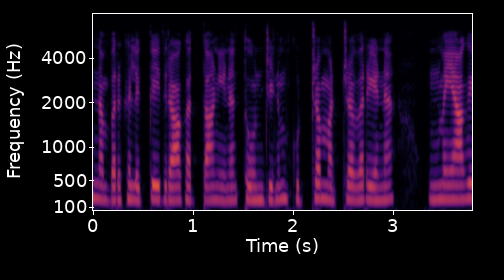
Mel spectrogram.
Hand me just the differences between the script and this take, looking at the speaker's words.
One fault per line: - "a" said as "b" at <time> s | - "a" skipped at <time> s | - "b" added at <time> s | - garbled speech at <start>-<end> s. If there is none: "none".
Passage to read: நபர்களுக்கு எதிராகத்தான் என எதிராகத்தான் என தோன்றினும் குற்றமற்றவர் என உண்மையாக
- "எதிராகத்தான் என" skipped at 1.4 s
